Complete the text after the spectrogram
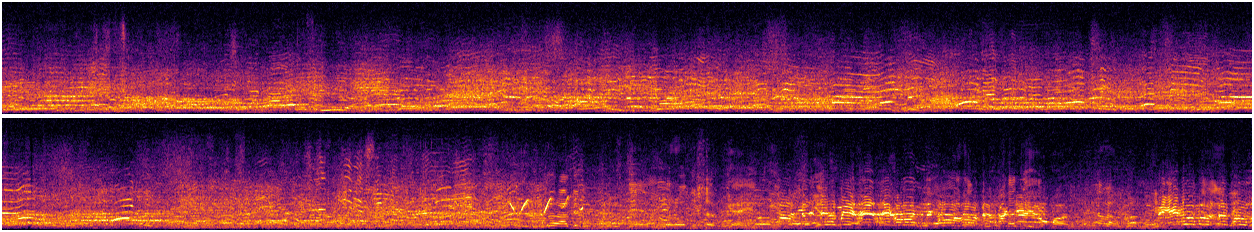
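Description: A large outdoor crowd chants and murmurs loudly.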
